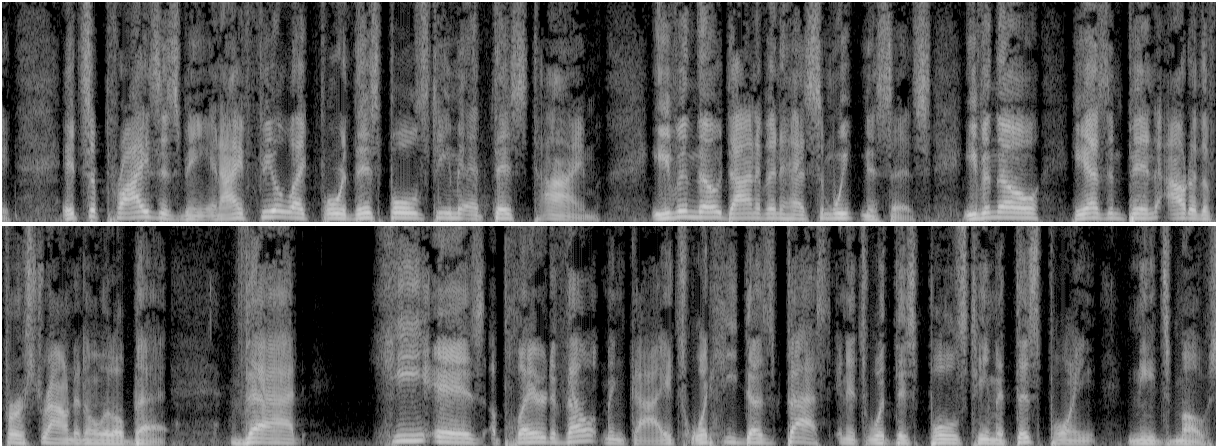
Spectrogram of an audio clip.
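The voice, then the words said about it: Excited, enthusiastic speaking voice. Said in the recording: “I'm glad to hear the excitement in your voice.”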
